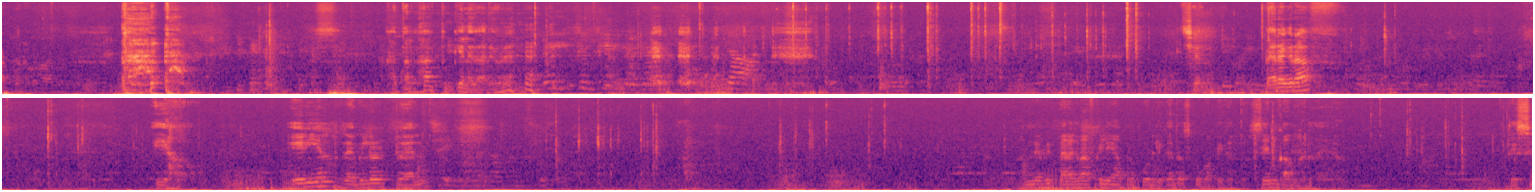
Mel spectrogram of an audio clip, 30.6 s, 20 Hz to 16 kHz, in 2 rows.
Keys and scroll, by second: 5.3 ctrl+c, 6.4 ctrl+v, 20.8 ctrl+c, 21.8 alt+Tab, 28.0 ctrl+c, 29.4 ctrl+v, 29.8 ctrl+s.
